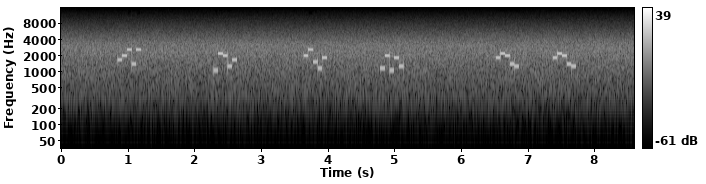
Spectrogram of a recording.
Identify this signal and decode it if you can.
Five-tone selective call (ZVEI), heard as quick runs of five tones, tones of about 70 ms, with radio hiss. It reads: 68844 19836 88527 28173 79843 79843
